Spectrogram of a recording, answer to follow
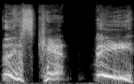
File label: hit, en; Cookie Run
